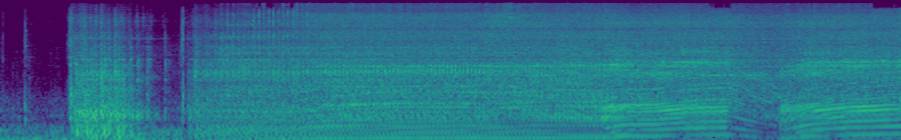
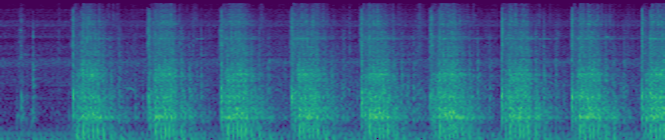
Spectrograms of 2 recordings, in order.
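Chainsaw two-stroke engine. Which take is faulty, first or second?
second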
